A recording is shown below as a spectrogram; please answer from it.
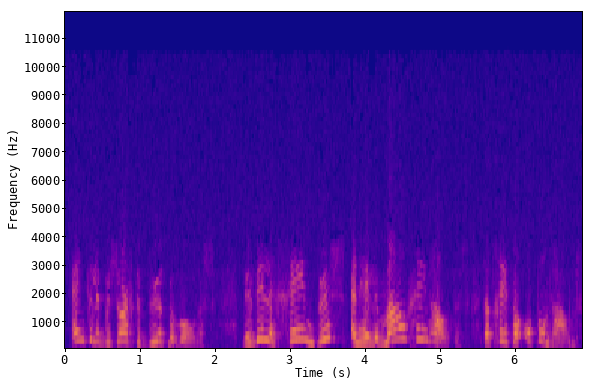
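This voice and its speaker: An actress playing an earnest, officious neighbourhood campaigner in a radio play, speechifying persistently. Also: female voice, high-pitched, sing-song, unhurried. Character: earnest, insistent female neighbourhood action-committee campaigner. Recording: dull lo-fi radio play recording.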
